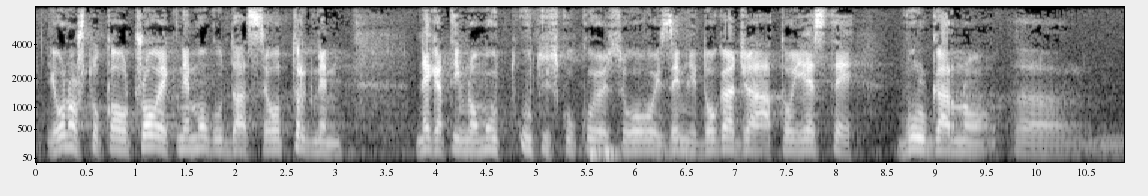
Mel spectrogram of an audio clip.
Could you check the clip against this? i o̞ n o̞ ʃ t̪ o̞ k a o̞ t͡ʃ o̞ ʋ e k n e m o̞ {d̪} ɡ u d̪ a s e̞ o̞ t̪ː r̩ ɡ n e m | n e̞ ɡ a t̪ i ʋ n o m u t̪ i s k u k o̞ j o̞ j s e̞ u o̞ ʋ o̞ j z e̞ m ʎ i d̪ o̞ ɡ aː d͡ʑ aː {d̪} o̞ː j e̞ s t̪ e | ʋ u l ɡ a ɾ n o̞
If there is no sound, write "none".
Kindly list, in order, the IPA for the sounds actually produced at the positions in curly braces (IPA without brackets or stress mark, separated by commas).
none, t̪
